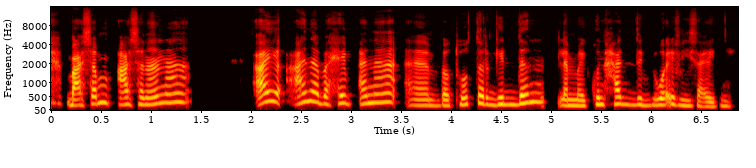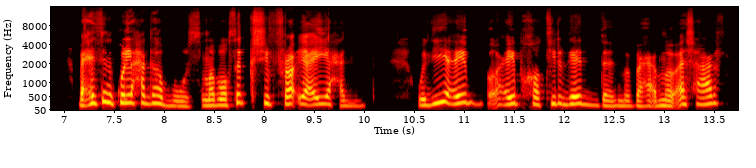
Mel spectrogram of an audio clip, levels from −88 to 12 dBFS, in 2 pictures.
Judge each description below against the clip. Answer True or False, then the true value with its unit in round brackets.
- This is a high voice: True (235 Hz)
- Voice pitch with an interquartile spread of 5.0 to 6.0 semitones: True (5.4 semitones)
